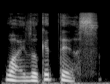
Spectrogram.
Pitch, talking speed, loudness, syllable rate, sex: 185 Hz, 215 wpm, -16 LUFS, 4.3 syllables/s, female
